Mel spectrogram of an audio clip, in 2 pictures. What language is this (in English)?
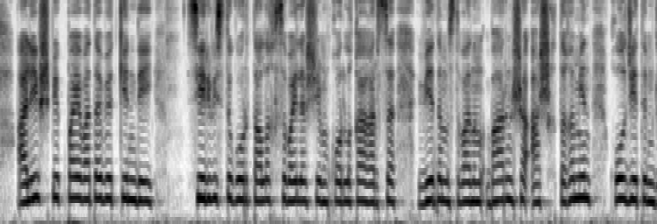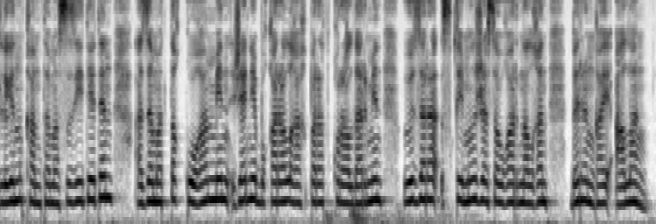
Kazakh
